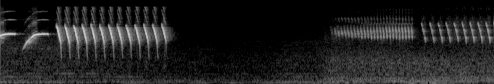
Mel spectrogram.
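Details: Canary singing a champion training song: two rising whistles, a loud rapid rattling trill, a silent pause, then a soft hiss swelling into a fast chattering trill.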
